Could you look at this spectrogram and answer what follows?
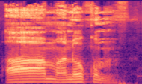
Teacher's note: حمزہ کی زبر کے بعد الف ہے، یہ مد بدل ہو گئی، 2 حرکات لمبا کرتے ہوئے اس کو پڑھیں گے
